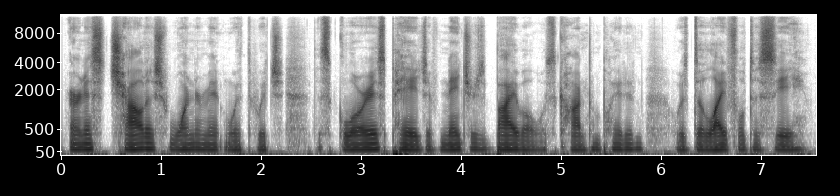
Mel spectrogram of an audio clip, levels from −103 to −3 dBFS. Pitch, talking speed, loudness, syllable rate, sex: 85 Hz, 145 wpm, -23 LUFS, 4.6 syllables/s, male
